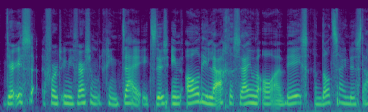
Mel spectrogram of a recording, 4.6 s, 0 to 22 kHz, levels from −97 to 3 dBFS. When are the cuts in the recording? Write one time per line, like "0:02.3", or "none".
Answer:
none

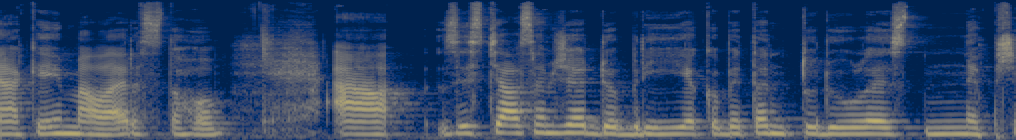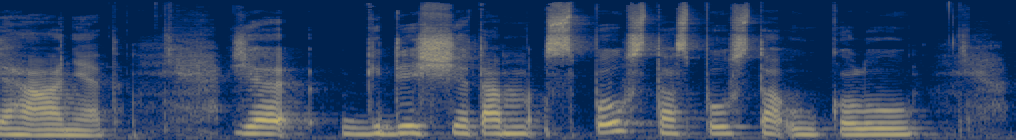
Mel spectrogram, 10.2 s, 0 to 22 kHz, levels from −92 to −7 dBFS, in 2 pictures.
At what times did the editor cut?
none

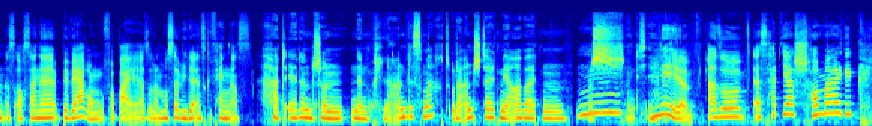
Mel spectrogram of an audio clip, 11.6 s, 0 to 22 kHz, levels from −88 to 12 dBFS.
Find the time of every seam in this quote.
0:05.4
0:07.6

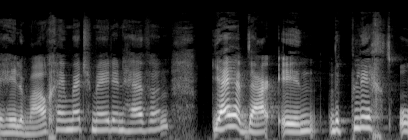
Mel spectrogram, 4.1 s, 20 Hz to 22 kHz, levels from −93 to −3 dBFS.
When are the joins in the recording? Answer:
0:02.0

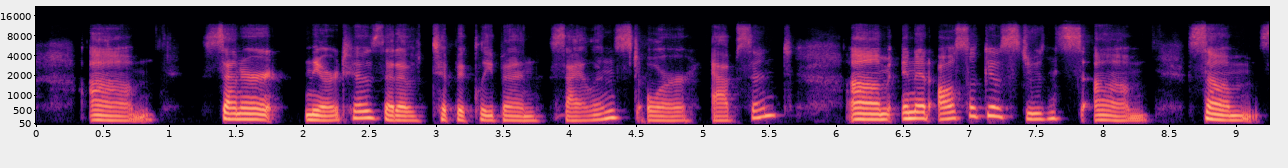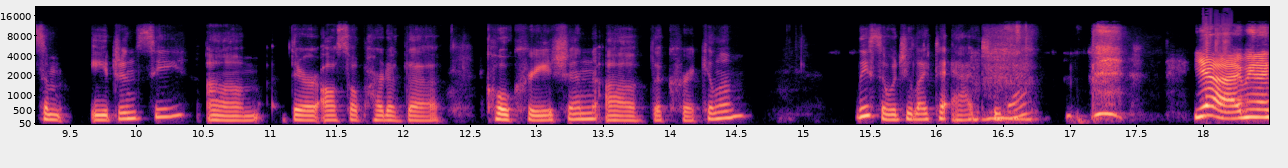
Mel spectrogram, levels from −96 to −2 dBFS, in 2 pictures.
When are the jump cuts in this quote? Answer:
none

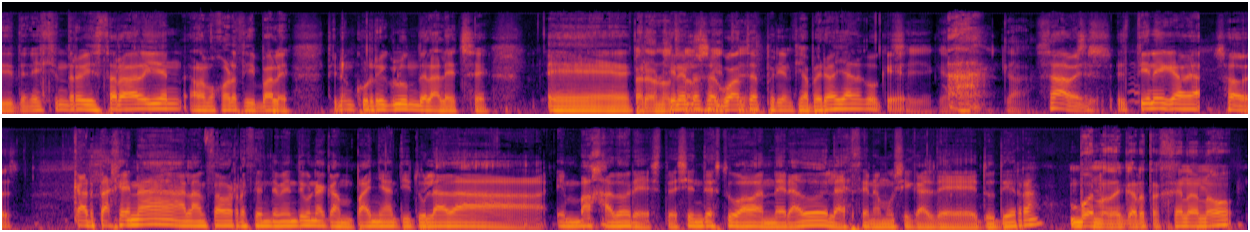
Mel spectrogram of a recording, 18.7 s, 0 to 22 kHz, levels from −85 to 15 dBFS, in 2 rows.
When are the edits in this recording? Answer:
0:09.0

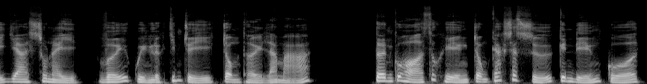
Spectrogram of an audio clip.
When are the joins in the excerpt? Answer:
none

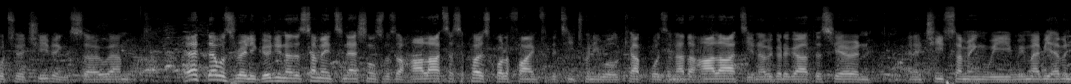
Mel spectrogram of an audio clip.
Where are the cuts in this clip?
0:07.5

